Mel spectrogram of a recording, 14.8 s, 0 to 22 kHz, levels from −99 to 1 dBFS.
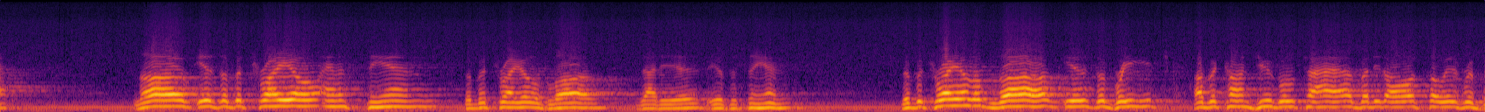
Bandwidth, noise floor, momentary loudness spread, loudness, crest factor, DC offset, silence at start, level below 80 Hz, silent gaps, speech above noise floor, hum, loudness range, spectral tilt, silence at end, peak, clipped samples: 8.8 kHz; -42 dBFS; 14 LU; -21 LUFS; 16 dB; under 0.1%; 0 s; -50 dBFS; none; 23 dB; 60 Hz at -50 dBFS; 5 LU; -10.5 dB/octave; 0 s; -4 dBFS; under 0.1%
